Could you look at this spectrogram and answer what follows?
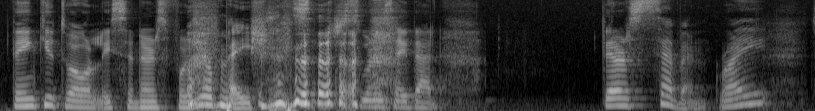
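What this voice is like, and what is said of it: Argentine-accented English. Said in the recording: “between your accent, my accent. ... I am from Argentina.”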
